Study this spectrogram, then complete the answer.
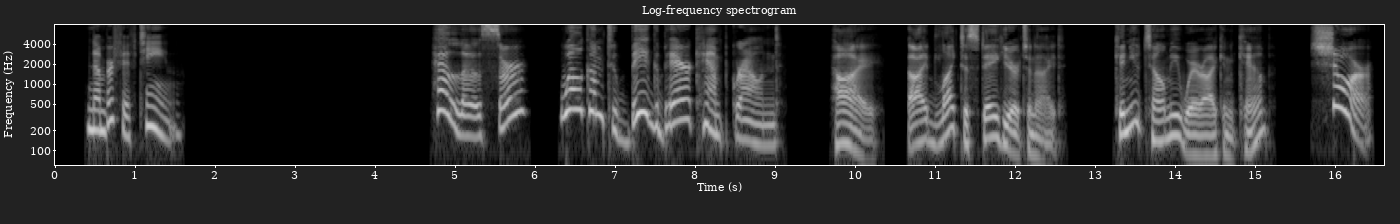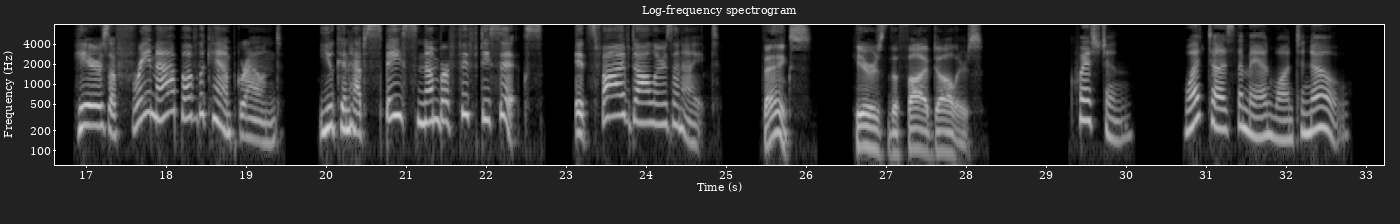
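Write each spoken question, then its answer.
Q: What does the man want to know?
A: Where he can camp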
